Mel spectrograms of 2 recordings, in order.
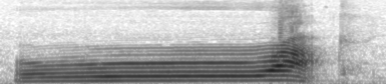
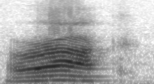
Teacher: notice how my lips are coming forward and my tongue moves back in my mouth and I push out the r sound watch this rock do with me and exaggerate the r Rock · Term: American R sound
